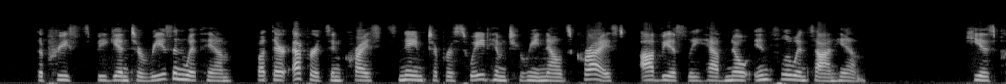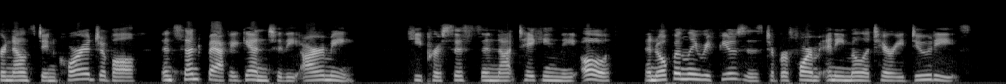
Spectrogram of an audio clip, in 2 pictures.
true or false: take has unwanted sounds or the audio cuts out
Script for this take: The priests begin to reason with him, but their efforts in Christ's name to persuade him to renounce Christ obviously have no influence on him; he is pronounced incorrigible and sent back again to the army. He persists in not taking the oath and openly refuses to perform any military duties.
false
